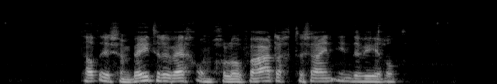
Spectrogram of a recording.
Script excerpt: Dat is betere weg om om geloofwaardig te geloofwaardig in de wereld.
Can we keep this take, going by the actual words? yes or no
no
